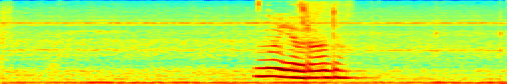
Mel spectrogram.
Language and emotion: Russian, sad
